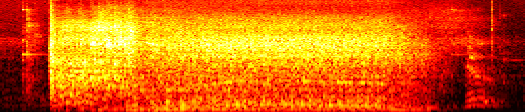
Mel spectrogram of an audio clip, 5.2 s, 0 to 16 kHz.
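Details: RB-swapped Nissan S13 240SX, first start in four years: the starter turns briefly, the engine catches at once and settles into a steady, even idle; a clean, healthy start.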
